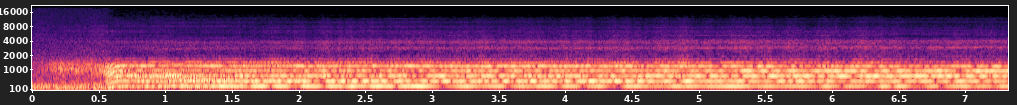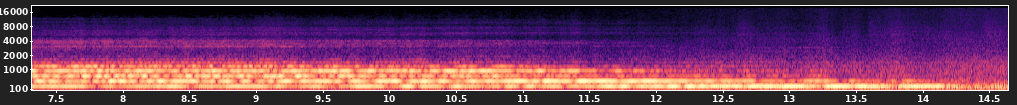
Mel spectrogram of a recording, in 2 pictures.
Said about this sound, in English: Share a moment of coming together to join our bodies in a breath. And the sound of Om.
